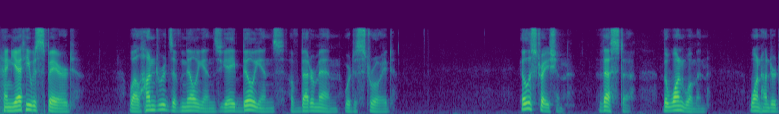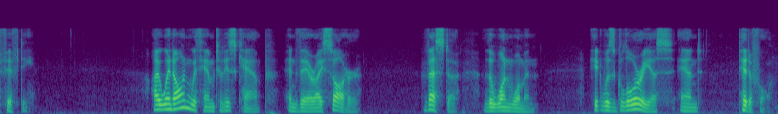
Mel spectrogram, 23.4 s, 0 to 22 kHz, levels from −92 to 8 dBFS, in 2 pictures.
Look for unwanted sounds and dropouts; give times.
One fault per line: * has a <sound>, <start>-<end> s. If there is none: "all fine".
all fine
